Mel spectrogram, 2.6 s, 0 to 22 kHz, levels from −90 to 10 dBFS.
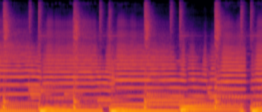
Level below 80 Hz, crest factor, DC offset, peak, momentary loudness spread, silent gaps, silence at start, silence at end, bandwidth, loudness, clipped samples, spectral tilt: -20 dBFS; 14 dB; under 0.1%; -2 dBFS; 3 LU; none; 0 s; 0 s; over 20 kHz; -17 LUFS; under 0.1%; -5.5 dB/octave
